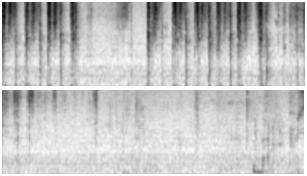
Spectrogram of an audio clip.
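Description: A deck of oracle cards is shuffled and cut by hand, giving rapid papery riffles and flicks in quick clustered bursts over the first few seconds, then quieter handling and faint background sounds.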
